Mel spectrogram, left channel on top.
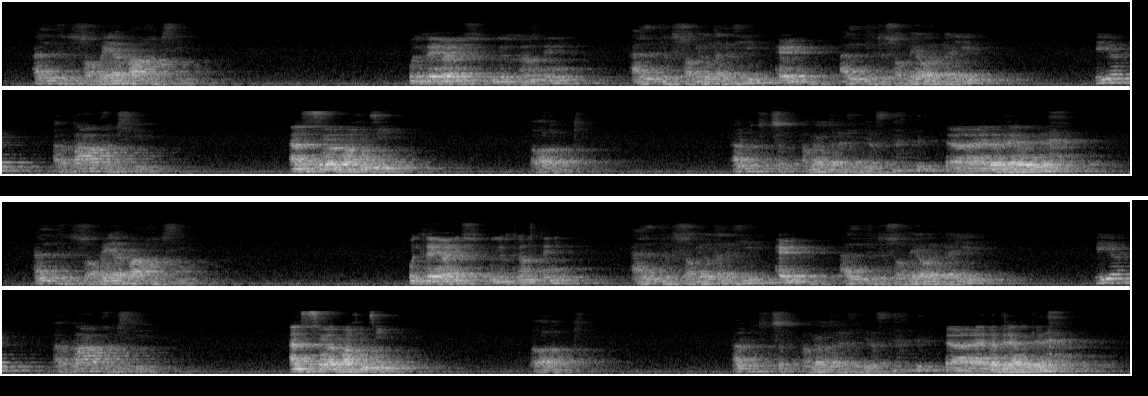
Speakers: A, on the left; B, on the right.
A: 1954
B: قول تاني معلش قول لي اختيارات تاني
A: 1930
B: حلو
A: 1940 1954
B: 1954
A: غلط 1930 يا اسطى
B: آه بدري قوي كده <laughs>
